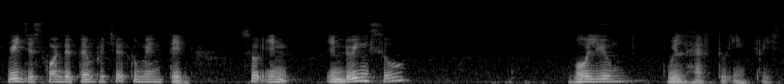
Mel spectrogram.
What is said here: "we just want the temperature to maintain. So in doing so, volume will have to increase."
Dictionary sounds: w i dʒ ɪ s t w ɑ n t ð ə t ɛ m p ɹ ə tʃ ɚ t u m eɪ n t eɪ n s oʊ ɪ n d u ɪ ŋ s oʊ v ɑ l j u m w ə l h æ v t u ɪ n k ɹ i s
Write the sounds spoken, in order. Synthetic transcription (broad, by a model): w i dʒ ɪ s t w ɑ n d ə t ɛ m p ɹ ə tʃ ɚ t u m eɪ n t eɪ n s oʊ ɪ n d u ɪ ŋ s oʊ v ɑ l j u m w ə l h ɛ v t u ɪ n k ɹ i s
